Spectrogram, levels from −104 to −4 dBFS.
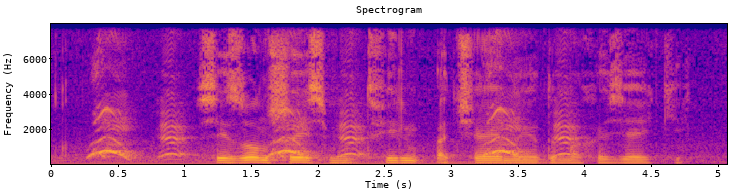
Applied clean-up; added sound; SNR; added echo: none; Cheering; 3 dB; none.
